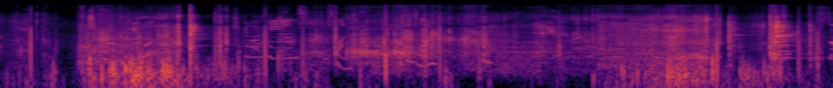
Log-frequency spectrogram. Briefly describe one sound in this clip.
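Skateboard wheels roll over rough asphalt.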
